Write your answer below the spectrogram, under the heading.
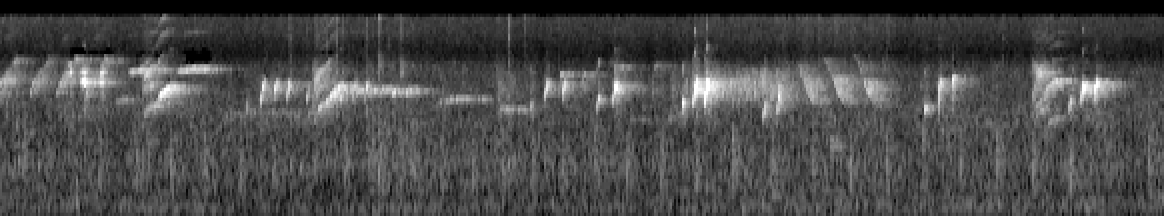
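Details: Female European goldfinch calling to a male: a fast, irregular series of short, high, twittering chirps with bright slurred notes. A faint low hum sits underneath.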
